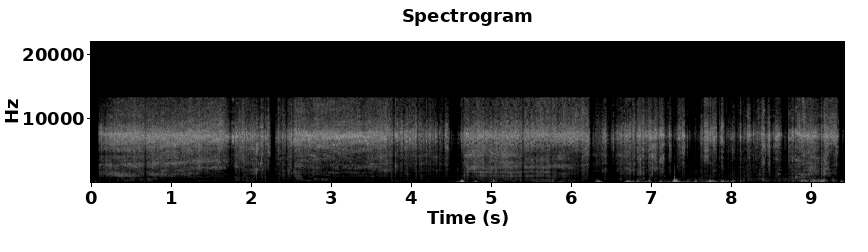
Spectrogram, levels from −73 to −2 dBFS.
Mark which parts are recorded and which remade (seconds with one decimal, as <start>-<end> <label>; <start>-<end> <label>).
0.0-3.7 recorded; 3.7-6.8 remade; 6.8-9.4 recorded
